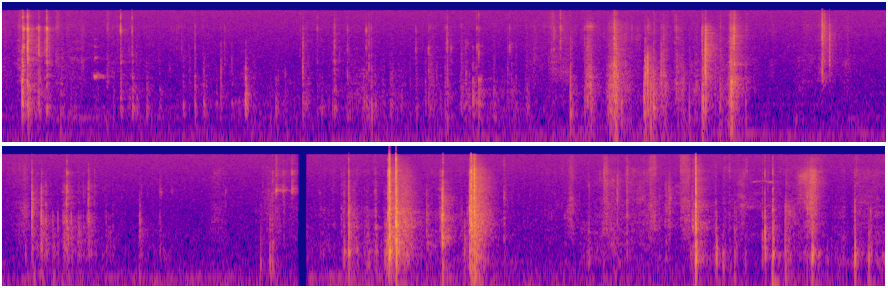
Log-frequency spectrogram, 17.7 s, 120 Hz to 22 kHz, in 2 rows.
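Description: Scattered plastic clicks and knocks from hands working the rear fender and taillight assembly of a Honda CRF450RL loose, with the loudest knocks in clusters about six to seven seconds in and again around thirteen seconds.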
